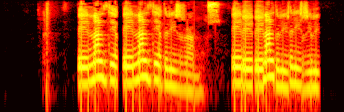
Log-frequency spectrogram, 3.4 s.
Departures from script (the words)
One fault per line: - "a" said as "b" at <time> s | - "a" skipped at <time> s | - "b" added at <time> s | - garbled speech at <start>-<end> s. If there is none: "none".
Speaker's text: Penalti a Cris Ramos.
- "penalti" added at 1.2 s
- garbled speech at 2.3-3.2 s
